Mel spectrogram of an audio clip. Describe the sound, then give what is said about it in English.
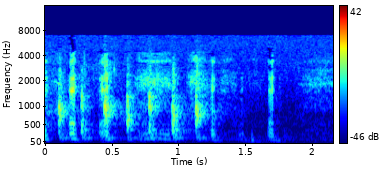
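A quick series of firm knocks on the door of apartment 212, rapping in an uneven rhythm, then a short pause and one last knock before it falls quiet. “Do we break in, or do I pretend I'm a gentleman and knock?”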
